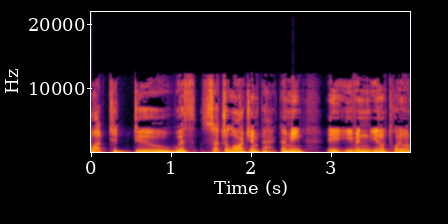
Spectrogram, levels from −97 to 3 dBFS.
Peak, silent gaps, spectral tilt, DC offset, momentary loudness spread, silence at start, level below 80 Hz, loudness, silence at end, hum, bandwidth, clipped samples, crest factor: 0 dBFS; none; -4.5 dB/octave; under 0.1%; 5 LU; 0 s; -40 dBFS; -17 LUFS; 0 s; none; 12.5 kHz; under 0.1%; 16 dB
